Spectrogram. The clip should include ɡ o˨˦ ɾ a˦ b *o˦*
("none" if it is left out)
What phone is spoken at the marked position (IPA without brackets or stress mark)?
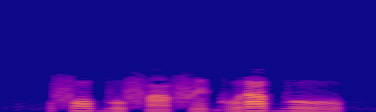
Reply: o˦˨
